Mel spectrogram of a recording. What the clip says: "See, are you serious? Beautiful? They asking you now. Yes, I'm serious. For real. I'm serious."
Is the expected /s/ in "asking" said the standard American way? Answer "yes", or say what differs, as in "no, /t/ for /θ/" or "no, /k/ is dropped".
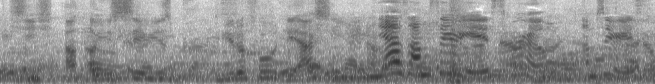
no, /s/ is dropped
